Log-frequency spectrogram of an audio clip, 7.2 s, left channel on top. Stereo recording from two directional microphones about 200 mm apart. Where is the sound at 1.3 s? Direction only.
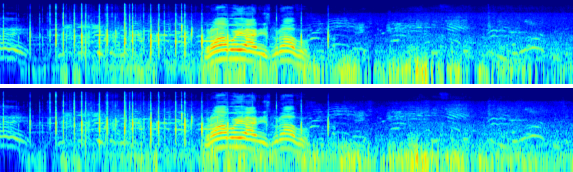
20° right (ahead or behind).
